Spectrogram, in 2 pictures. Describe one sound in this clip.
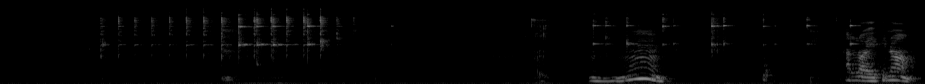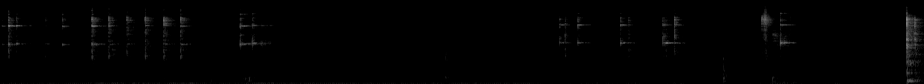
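A spoon clinks rapidly against a small glass.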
